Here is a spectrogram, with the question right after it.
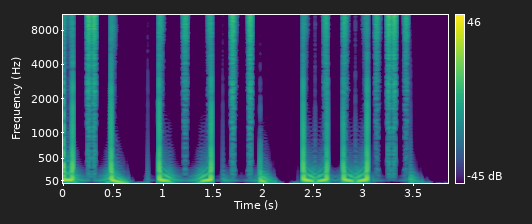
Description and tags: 7 drumloops created with korg monotron @ recorded with ableton!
